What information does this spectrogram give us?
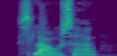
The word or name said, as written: slagsang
